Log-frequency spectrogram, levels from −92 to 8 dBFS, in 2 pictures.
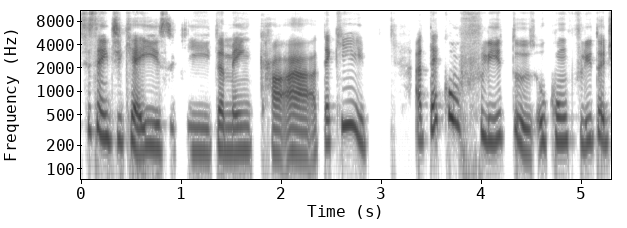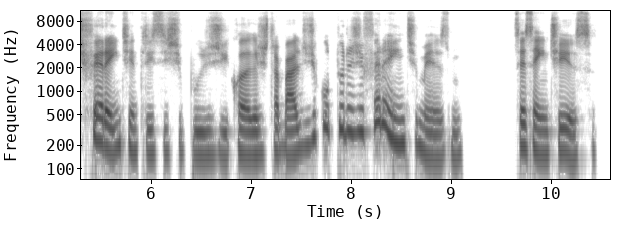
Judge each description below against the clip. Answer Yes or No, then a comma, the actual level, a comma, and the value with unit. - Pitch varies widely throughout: Yes, wide, 6.8 semitones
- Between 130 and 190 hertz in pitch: Yes, medium, 185 Hz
